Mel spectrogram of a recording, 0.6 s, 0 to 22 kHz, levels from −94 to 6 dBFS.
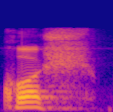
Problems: none marked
